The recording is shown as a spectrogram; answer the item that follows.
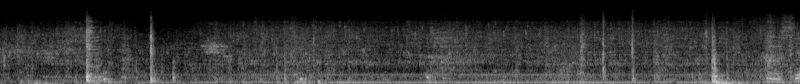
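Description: Sharp knocks and handling sounds as a gag grouper is set down on a plastic measuring board on the fiberglass deck of a boat: two clear knocks about a second in and a thump near the end. Under them runs a steady low hum with water sounds.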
